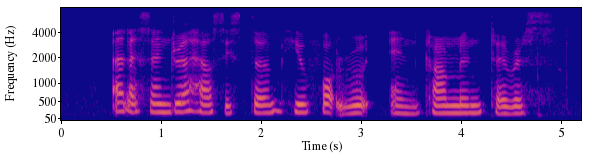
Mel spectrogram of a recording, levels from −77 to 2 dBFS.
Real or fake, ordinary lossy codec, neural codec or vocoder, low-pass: fake; none; vocoder, 22.05 kHz, 80 mel bands, WaveNeXt; 7.2 kHz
